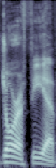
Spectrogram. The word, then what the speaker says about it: Dorofeev: For props, I like Dorofeev, and it is Dorofeev. I'm hearing multiple games now with the Vegas feed from Dave Gosher. He's been pronouncing it as Dorofeev, not Dorofeev. So that's what I'm going to go with, Dorofeev here for Vegas.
